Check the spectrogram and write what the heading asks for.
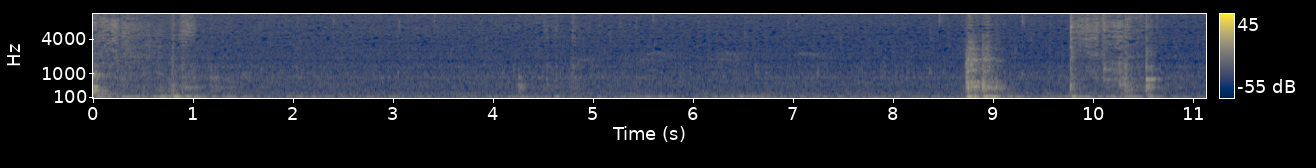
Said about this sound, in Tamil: நம்ம மீதி இருக்க மாவை இதே மாதிரி எண்ணெயில போட்டு பொரிச்சு எடுத்துடலாம்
